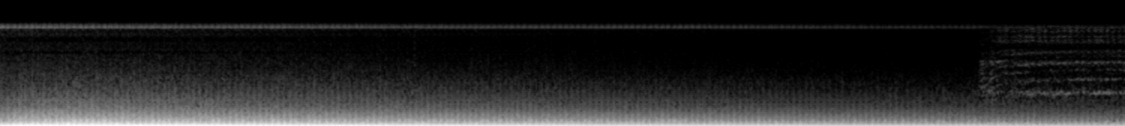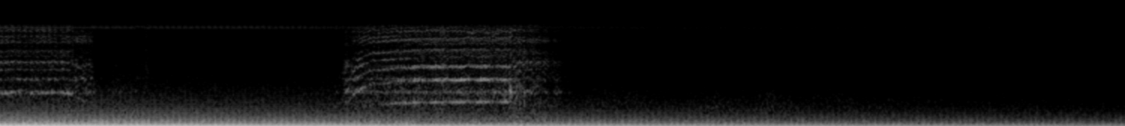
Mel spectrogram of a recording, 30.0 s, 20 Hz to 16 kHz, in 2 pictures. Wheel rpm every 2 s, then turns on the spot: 0, 0, 0, 10, 10, 0, 40, 160, 40, 10, 140, 20, 0, 0, 0.
6-8 16-18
